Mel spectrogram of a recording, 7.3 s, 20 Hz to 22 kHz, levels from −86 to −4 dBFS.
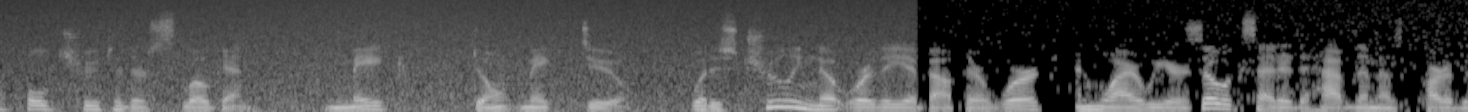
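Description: At 4.58 s, overdone noise removal sets in and lasts to the end at 7.34 s. The noise reduction is far too strong. It drops frequency bands that sit near the room noise, about 11 dB below the speech. Quiet parts of speech vanish with them. Gaps turn almost silent, with twinkling specks.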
